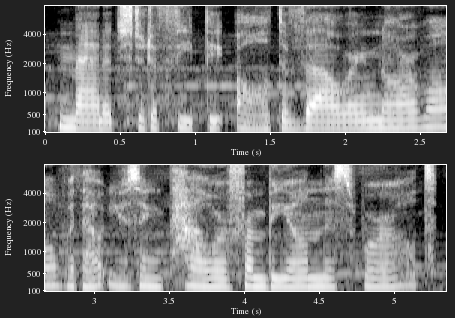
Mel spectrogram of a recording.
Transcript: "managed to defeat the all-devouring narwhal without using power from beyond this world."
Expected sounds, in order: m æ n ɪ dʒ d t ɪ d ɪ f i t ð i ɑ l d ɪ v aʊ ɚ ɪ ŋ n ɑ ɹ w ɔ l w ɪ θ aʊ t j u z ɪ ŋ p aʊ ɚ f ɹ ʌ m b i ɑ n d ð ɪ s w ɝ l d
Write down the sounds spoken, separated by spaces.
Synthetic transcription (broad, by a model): m æ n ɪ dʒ t ɪ d ɪ f i t ð i ɑ l d ɪ v aʊ ɚ ɪ ŋ n ɑ ɹ w ɔ l w ɪ θ aʊ t j u z ɪ ŋ p aʊ ɚ f ɹ ʌ m b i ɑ n ð ɪ s w ɝ l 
